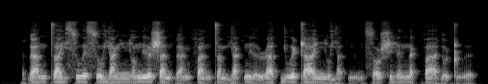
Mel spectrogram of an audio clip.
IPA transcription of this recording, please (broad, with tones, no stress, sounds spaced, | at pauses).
ɗ a˧ n t̪ a˧ j s u˧ ə̯ s o˧ j a˧ ŋ ɲ ɔ˧˥ n ɨ˧˥ ə̯ ʂ a˨˩ n ɗ a˨˩˦ ŋ f a˨˩˦ n t̪ a˨˩˨ m j a˦˥ k̚ n ɨ˨˩˨ ə̯ ɹ a˦˥ t̚ j u˧ ə̯ ʈ aː˧ ɲ o˨˩ j a˨˩ t̚ m ɨ˨˩ ŋ s ɔ˧ ʂ i˧ ə̯ n a˦˥ k̚ f aː˧ ɗ o˨˩ ʈ u˨˩ ə̯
